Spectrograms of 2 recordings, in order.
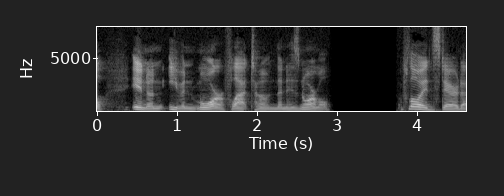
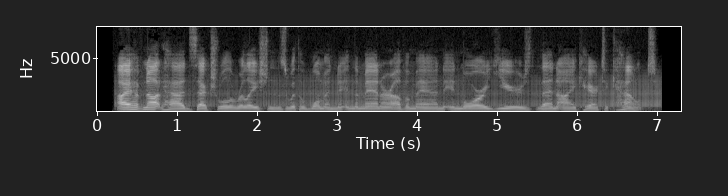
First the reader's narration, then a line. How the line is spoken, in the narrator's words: Corbin said flatly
